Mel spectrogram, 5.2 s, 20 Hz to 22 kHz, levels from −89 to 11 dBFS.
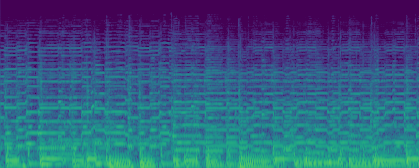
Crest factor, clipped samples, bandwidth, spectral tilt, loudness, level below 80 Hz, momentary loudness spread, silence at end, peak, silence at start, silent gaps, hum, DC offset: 14 dB; under 0.1%; 11.5 kHz; -6.5 dB/octave; -22 LUFS; -28 dBFS; 2 LU; 0 s; -8 dBFS; 0 s; none; none; under 0.1%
